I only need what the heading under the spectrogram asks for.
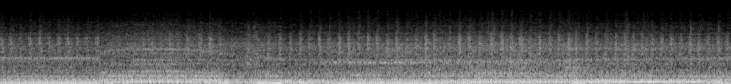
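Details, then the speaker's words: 2018 Mustang GT with Whipple supercharger on E85, 5,400 miles, previously noise-free: rapid regular ticking clatter over a lumpy V8 idle, diagnosed as severe piston slap. "my dad called us ahead of time and let us know that the car has a severe piston slap and we went there to check it out to kind of hear what it sounds like"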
